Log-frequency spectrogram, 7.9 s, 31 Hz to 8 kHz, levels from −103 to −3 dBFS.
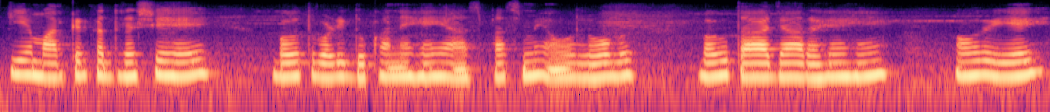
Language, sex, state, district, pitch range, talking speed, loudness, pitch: Hindi, female, Chhattisgarh, Raipur, 175-190 Hz, 160 wpm, -16 LUFS, 185 Hz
